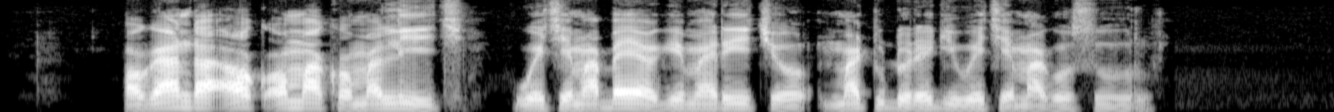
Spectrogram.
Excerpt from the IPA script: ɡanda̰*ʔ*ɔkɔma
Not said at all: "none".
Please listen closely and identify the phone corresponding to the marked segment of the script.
ʔ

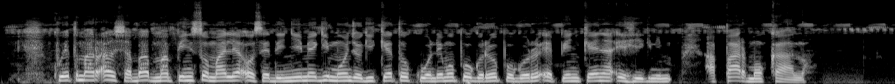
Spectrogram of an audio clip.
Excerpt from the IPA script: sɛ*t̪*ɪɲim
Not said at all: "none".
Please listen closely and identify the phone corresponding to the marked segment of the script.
d̪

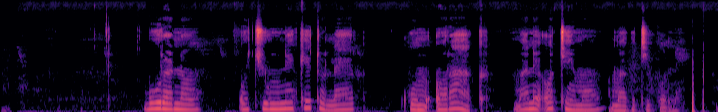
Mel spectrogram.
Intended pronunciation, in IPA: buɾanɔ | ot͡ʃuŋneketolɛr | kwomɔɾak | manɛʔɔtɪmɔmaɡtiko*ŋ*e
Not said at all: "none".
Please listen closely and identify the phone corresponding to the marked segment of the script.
n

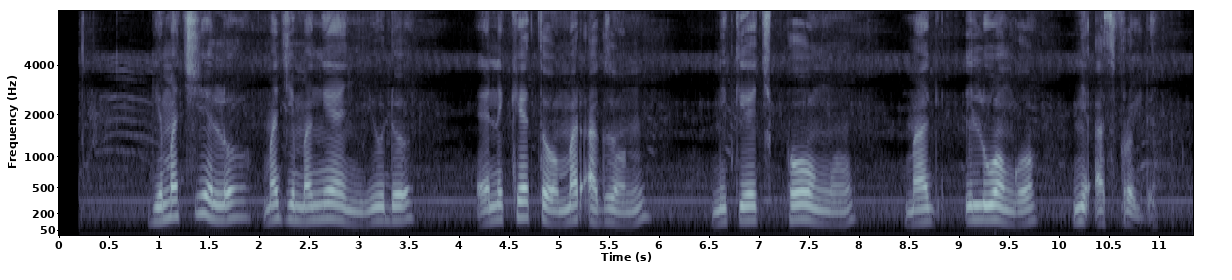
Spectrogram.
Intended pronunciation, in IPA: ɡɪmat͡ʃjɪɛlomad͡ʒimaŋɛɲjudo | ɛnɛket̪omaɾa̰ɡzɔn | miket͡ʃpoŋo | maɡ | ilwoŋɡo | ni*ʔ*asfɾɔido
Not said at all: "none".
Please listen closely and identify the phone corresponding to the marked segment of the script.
ʔ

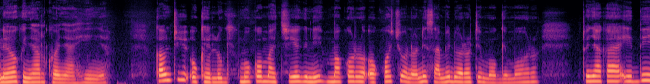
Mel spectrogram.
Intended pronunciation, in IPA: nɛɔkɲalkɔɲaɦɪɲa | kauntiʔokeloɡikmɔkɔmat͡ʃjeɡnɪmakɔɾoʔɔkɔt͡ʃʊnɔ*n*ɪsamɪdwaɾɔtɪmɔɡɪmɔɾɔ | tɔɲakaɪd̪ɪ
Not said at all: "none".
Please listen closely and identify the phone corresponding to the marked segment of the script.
n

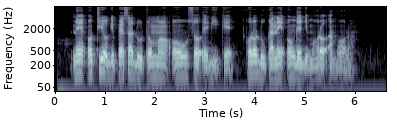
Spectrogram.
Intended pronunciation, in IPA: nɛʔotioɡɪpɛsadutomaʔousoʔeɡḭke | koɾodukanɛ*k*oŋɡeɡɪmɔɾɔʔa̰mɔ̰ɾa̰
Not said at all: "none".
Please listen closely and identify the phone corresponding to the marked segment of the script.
ʔ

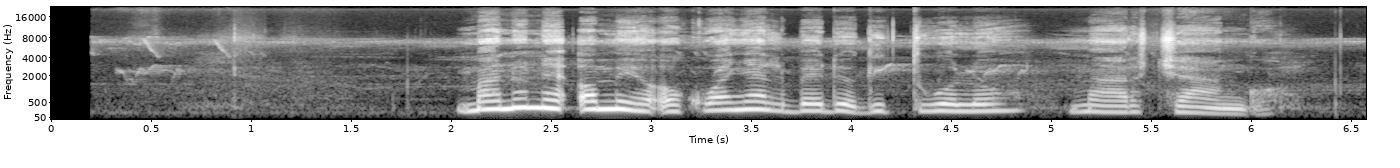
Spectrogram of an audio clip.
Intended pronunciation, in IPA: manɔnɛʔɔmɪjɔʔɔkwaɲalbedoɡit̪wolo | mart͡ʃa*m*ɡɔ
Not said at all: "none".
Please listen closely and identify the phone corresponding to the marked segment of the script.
ŋ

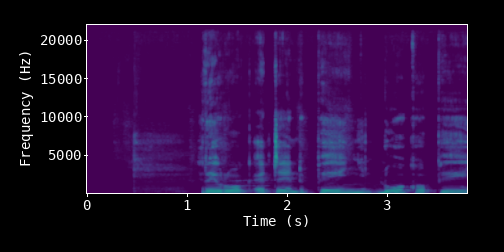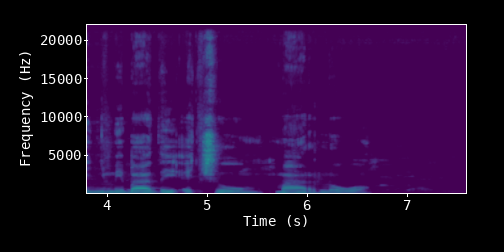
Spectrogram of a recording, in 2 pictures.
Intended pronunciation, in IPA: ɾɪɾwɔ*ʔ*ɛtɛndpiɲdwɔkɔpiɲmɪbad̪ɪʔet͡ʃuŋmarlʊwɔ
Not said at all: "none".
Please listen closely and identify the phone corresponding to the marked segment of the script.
k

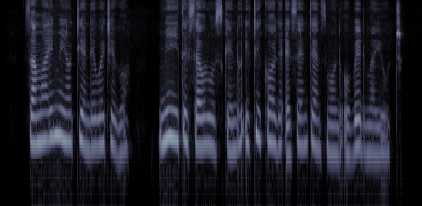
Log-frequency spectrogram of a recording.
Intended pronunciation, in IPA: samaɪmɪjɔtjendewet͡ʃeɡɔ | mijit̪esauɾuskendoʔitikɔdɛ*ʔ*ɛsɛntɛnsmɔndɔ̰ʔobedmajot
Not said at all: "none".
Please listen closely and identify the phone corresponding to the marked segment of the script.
ʔ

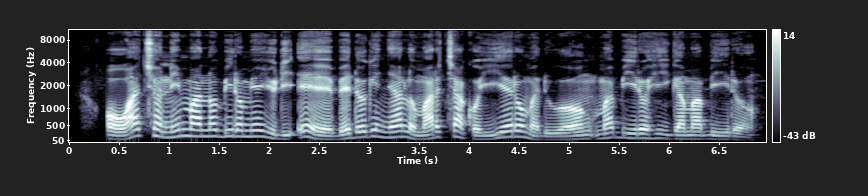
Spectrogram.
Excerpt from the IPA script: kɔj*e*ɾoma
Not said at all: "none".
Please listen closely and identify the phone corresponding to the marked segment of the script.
e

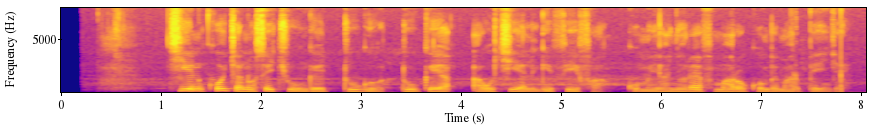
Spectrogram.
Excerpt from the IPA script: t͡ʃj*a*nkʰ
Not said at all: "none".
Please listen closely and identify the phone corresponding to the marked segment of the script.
e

